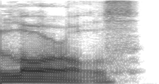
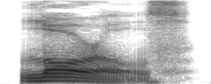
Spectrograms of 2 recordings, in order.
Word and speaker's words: laurels: This could be a hard word to pronounce depending on your native language because we have an R and an L lore, OLS lore, OLS. So divide the sounds and tell you're comfortable with each sound lore, OLS, and then you can pronounce it as one.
